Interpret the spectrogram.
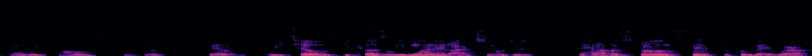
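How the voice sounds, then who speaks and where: Slow, low-voiced older man. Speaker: storyteller and host. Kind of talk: expressive read-aloud storytelling, then casual chat. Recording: dull, lo-fi online call audio.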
